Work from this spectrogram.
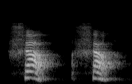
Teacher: కొద్దిగా cup shape చేయాలి మన నాలుకని. టా వచ్చిన చోటి నుంచి ఇది వస్తుంది. ష ష. ఈ విధంగా పలకాలి. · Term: మూర్ధన్య అక్షరం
